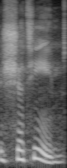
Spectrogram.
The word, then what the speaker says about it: Shittim: Y'all mispronounced that. And it's just an excuse for you to cuss, okay? That is not how it is pronounced. It is Shittim. So quit cussing.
